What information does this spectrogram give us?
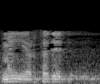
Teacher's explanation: قرأ نافع وابن عامر بالفك من يرتدد، وهو لغة، أي الفك لغة الحجازيين. وقرأ الباقون بالإدغام، وهو لغة غير الحجازيين من بني تميم وغيرهم.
